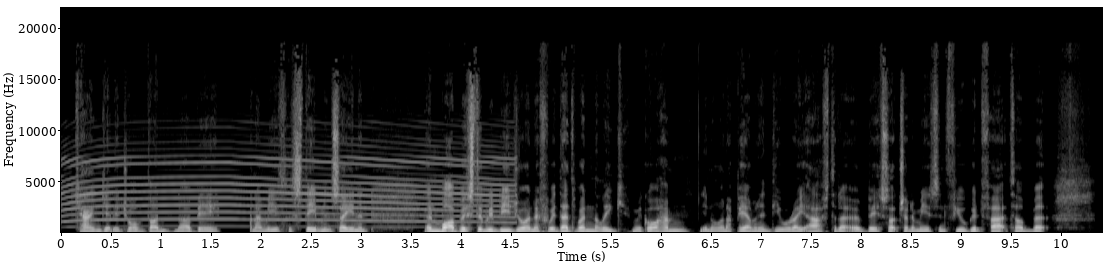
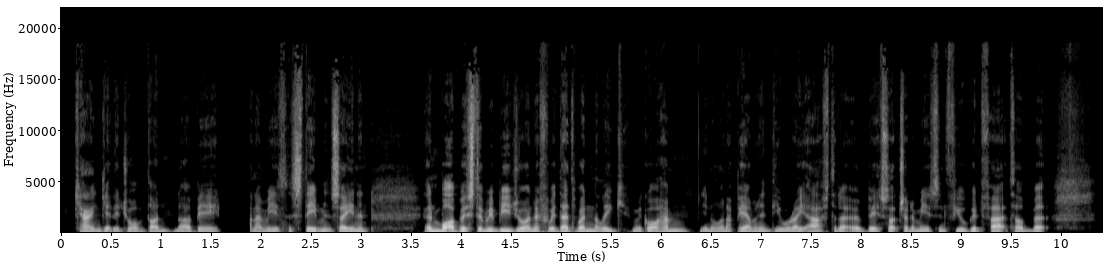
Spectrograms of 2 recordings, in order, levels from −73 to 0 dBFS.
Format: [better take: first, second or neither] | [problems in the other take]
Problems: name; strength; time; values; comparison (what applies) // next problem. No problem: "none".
second | siren; noticeable; until 4.5 s; peak 6 dB below the speech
